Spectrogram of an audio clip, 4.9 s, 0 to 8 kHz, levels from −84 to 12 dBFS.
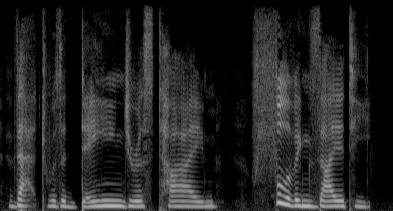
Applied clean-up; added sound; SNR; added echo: none; none; none; none.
